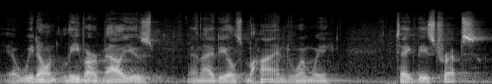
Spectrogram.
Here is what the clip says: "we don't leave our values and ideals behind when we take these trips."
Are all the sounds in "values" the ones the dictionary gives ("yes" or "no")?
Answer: yes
